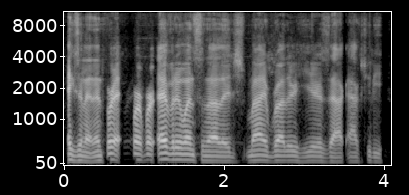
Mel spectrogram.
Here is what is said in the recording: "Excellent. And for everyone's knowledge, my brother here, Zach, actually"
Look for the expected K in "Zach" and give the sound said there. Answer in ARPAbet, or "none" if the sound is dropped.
K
